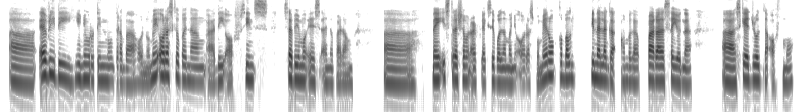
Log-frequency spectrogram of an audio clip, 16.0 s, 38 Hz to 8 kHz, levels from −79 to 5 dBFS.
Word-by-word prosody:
ah, 155 -3 -1
everyday 205 -6 +3
'yon 190 -1 -1
yung 190 0 +1
routine 175 -1 -4
mong 170 -1 -6
trabaho 150 - -5
'no, 80 - -7
may 205 +3 +3
oras 215 -2 +5
ka 200 -2 -3
ba 180 -1 -3
ng, 165 -1 -4
ah, - - -5
day 170 0 -2
off - - -6
since 190 - -2 0.3
sabi 180 -2 +4
mo 175 0 -1
is 160 -2 -4
ano 155 0 -6
parang, 75 +1 -7 0.6
ah, 145 -1 -3 0.3
nai-stretch 180 -1 +3
or - - -4 0.2
flexible 160 +1 -3
naman 155 -1 -3
yung - - -10
oras 150 -1 -8
mo, - - -11
mayro'n 215 +4 +3
ka 195 - -3
bang 190 0 +2 0.3
tinalaga 180 -5 +4
kumbaga 160 -1 -5 0.2
para 175 -1 +8
sa'yo 165 -1 +1
na, 145 -2 -1 0.6
ah, 160 -1 +5
scheduled 175 +1 +3
na - - -4
off - - -7
mo? 150 +2 -6
170 Hz, 160 wpm, -23 LUFS, 155-185 Hz, 0.6 s, para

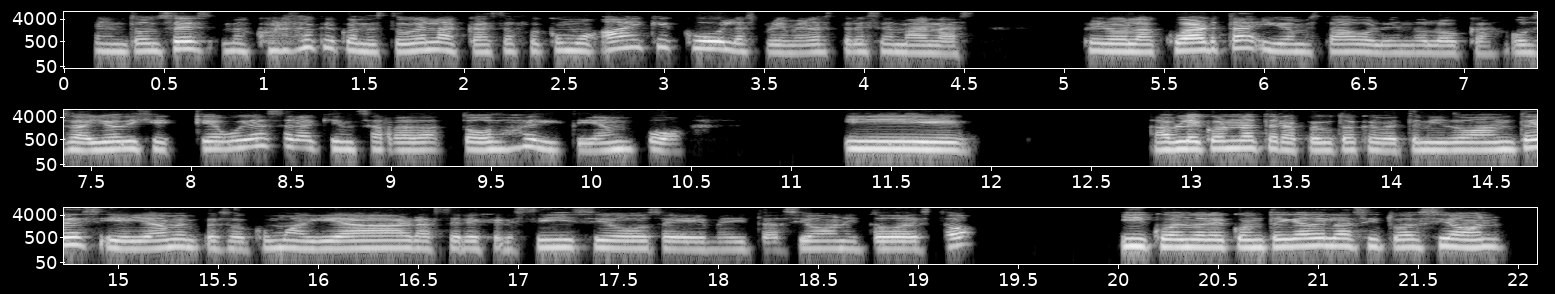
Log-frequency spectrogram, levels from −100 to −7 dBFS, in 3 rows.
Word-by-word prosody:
Entonces, 220 +5 0
me 220 - -6
acuerdo 230 +7 -5
que 285 -2 -5
cuando 225 -4 -3
estuve 205 +2 -3
en 240 - 0
la 230 -2 -1
casa 200 +1 -6
fue 210 - -10
como: 225 -1 -3
"Ay, 285 +5 +1
qué 305 0 -7
cool", 270 -3 +4
las 215 -2 -6
primeras 195 0 -7
3 205 0 -7
semanas, 185 -4 -5 0.5
pero 215 -3 0
la 200 -1 +2
cuarta, 245 +6 +5
yo 245 - -4
ya 210 - -2
me 205 - -5
estaba 205 +1 -3
volviendo 185 -2 -5
loca. 175 -1 -7
O 190 0 -5
sea, 200 -1 +2
yo 205 +2 +3
dije: 210 -3 -2
"¿Qué 220 0 0
voy 235 +4 +1
a - - +2
hacer 275 -3 -3
aquí 225 -2 -3
encerrada 200 -1 -3
todo 205 0 +1
el 215 -7 -1
tiempo?". 190 0 -3 0.8
Y 215 -3 +5 0.9
hablé 210 +1 +5
con 225 +1 +2
una 230 0 +3
terapeuta 195 -2 -1
que 200 - -5
había 185 -1 +1
tenido 200 +1 -1
antes, 245 +6 +3
y 200 - 0
ella 190 +2 +1
me 225 - +1
empezó 185 -3 -4
como 195 +2 -4
a 195 - -2
guiar, 195 +2 +2
a 190 - 0
hacer 185 0 -5
ejercicios, 195 +1 -2
eh, 175 -1 +1
meditación 175 +2 -7
y 180 - -11
todo 180 +1 +3
esto, 210 +10 0 0.7
Y 235 0 +5
cuando 220 -1 +4
le 210 -1 +2
conté 210 +1 +2
ya 230 +1 +4
de 245 - +5
la 235 -1 +2
situación, 220 0 0
205 Hz, 195 wpm, -23 LUFS, 190-225 Hz, 0.9 s, cuarta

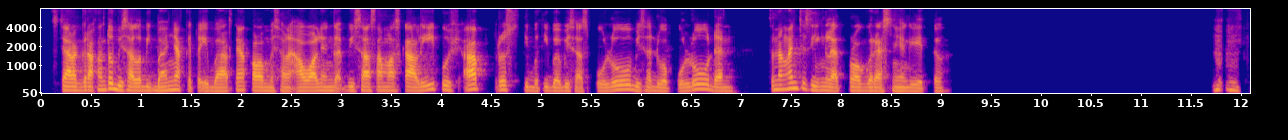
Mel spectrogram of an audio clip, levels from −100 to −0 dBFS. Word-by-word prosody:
secara 135 -2 +4
gerakan 140 +2 +2
tuh 190 - +4
bisa 135 -3 +2
lebih 130 -1 -1
banyak 140 +5 +1
gitu - - -9
ibaratnya 115 +5 -1
kalau 125 -2 +4
misalnya 120 0 -2
awalnya 120 +1 +3
enggak - - -5
bisa 130 0 +2
sama 130 -1 0
sekali 130 +4 +3
push-up 165 +3 +3
terus 155 0 -4
tiba-tiba 120 -1 -5
bisa 120 +1 -4
10, 145 +8 -2
bisa 130 -2 -5
20, 125 +9 -2
dan 115 -1 -1 0.3
senang 165 +4 +1
aja 205 -1 -1
sih 145 - -2
ngelihat 120 -3 +1
progresnya 120 -1 0
gitu. 110 0 -6 2.7
Heeh. 145 -3 -7
130 Hz, 150 wpm, -24 LUFS, 120-145 Hz, 2.7 s, secara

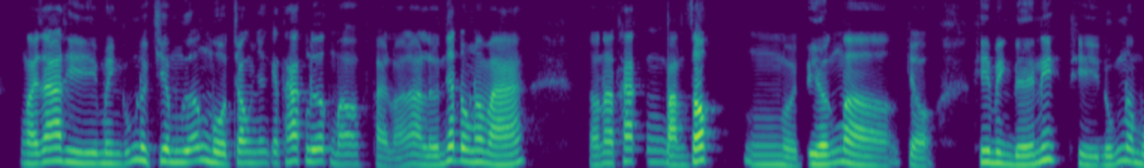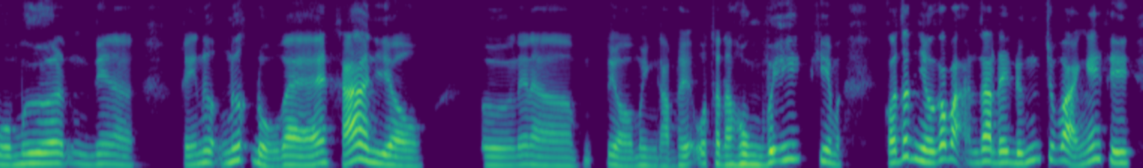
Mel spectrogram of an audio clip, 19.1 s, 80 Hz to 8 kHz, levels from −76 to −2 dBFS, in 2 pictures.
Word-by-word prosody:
ngoài 175 -1 0
ra 215 +2 +5
thì 185 -4 -1
mình 175 -1 -3
cũng 200 +7 -6
được 225 - +2
chiêm 210 -3 0
ngưỡng 215 +3 0
một 180 -3 +2
trong 185 0 -1
những 190 0 -9
cái 185 - -6
thác 220 +1 +1
nước 210 -1 0
mà 165 -2 -4 0.2
phải 145 -3 -6
lói 135 +4 -8
là 165 -1 -2
lớn 155 +1 -2
nhất 235 0 +2
Đông 215 -2 +3
Nam 200 -2 +1
Á, 165 +5 +3 0.5
đó 155 - -4
nà 185 +1 +1
thác 215 +4 0 0.2
Bản 155 -1 +2
Giốc, 220 +6 +8 0.3
ừm, 160 -5 -6
nổi 140 -2 -3
tiếng, 170 +3 +3
mà, 165 -6 +3 0.3
kiểu, 135 -5 -4 0.3
khi 200 - +2
mình 180 -4 0
đến 155 +5 +1
ấy 240 0 +2
thì 150 -4 -5
đúng 150 +9 -4
nà 215 - -1
mùa 155 -5 -2
mưa, 180 +3 +2
ừm, 165 -2 -11
nên 170 0 -4
là 150 -3 -6 0.4
cái 155 +2 -5
lượng 185 -1 -3
nước 235 +1 0
đổ 145 -8 -2
về 155 -1 +2
ấy 185 +3 +2
khá 190 +8 +7
là - - +7
nhiều. 145 -8 0 0.5
Ừ, 145 -1 -4
nên 160 +1 -4
nà, 140 -2 -4 0.3
kiểu, 135 -5 -3
mình 140 0 -7
cảm 130 -1 -7
thấy, 150 0 -2
ô, - - -5
thật 175 0 -3
nà 155 - 0
hùng 160 -1 +1
vĩ. 235 +6 +2 0.2
Khi 205 -2 +1
mà 160 - -7 0.3
có 190 - +2
rất 295 +3 +2
nhiều 210 -4 +3
các 250 - +5
bạn 220 -7 +1
ra 215 0 +6
đấy 190 0 +2
đứng 200 +7 -2
chụp 240 -2 -7
ảnh 165 -6 +4
ấy 240 +4 +1
thì, 185 -2 +2
175 Hz, 250 wpm, -24 LUFS, 155-200 Hz, 0.5 s, Giốc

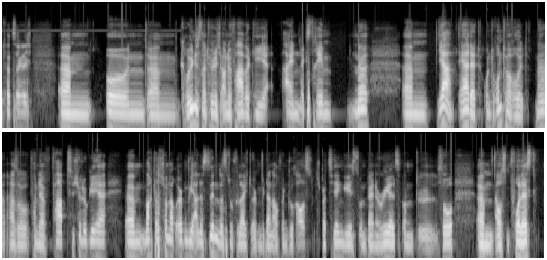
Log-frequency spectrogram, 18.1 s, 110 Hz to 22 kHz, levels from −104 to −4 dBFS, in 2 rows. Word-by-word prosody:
tatsächlich. 110 0 -4 0.4
Ähm, 105 -1 +3 0.2
und, 105 -2 +3
ähm, 95 -1 -1
grün 120 +5 +4
ist 125 - +1
natürlich 105 -1 0
auch - - +2
'ne 100 - 0
Farbe, 105 0 +4
die 100 -1 -2 0.2
einen 105 -1 -1
extrem, 105 -1 -1 0.2
ne, 125 - +2 0.6
ähm, 100 -1 0
ja, - - +7
erdet 115 -3 +5
und 105 - -8
runterholt, 100 -7 -2
ne? 115 0 -2
Also 100 -1 -3
von 110 - -8
der 100 -1 -1
Farbpsychologie 115 +1 -1
her, 110 -1 0 0.3
ähm, 110 0 +1
macht 125 0 0
das - - +2
schon 135 - -3
auch 120 - 0
irgendwie 115 -1 -1
alles 110 - -2
Sinn, 135 -4 +1
dass 105 - -2
du 110 - -10
vielleicht 100 -2 -3
irgendwie 95 0 -8
dann 100 0 -3
auch - - -5
wenn 100 -1 -9
du 100 - -8
raus 105 +2 -4
spazieren 110 -1 -5
gehst 100 0 -3
und 95 0 -9
deine 95 -1 -1
Reels 105 +1 +1
und, 100 -2 -9
äh, 90 -1 -7
so, 105 +1 +1 0.4
ähm, 100 -1 +2
außen 100 0 +1
vor 115 - +6
lässt, 110 +1 +5
105 Hz, 180 wpm, -24 LUFS, 100-110 Hz, 0.6 s, ja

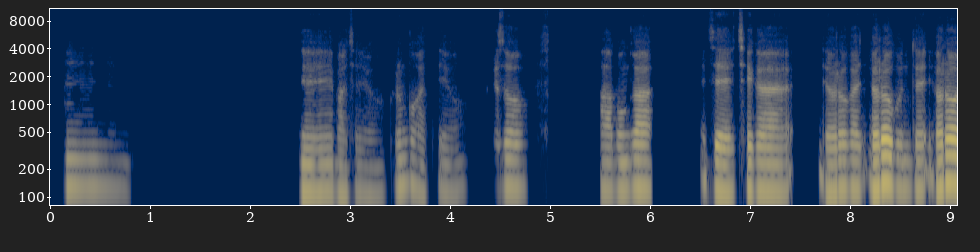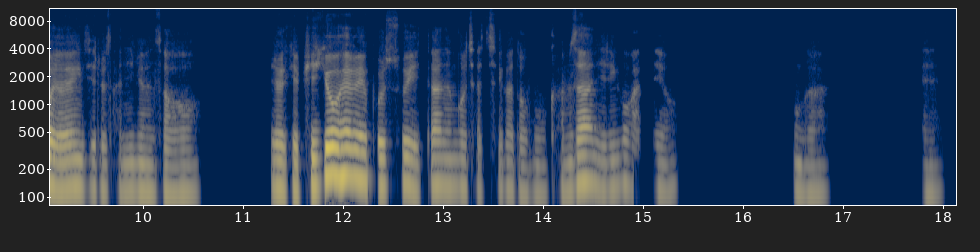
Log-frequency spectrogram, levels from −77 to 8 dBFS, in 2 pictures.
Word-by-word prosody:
음. 125 -2 -9 1.7
네, 115 0 -2
맞아요. 105 -1 -11
그런 125 +1 -7
것 135 - -7
같아요. 115 +1 -13 0.2
그래서 125 -1 -6 0.7
아 120 -1 -4
뭔가 120 +1 0 0.5
이제 115 -6 +1
제가 115 -1 0 0.4
여러 115 +2 +1
가 125 -1 -1
여러 135 +3 +7
군데 120 -1 -4
여러 135 0 +7
여행지를 120 0 -1
다니면서 110 -2 -7 0.7
이렇게 120 -2 0
비교해 165 +6 +7
볼 130 -3 -1
수 130 +1 -4
있다는 130 +1 -3
것 125 -1 -7
자체가 120 +1 -12
너무 110 -1 -12
감사한 135 +5 -2
일인 125 +1 -8
것 135 - -8
같아요. 120 0 -14 1.1
뭔가 105 -1 -10 0.9
네. 105 0 -14
120 Hz, 220 characters per minute, -21 LUFS, 110-125 Hz, 1.7 s, 여러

